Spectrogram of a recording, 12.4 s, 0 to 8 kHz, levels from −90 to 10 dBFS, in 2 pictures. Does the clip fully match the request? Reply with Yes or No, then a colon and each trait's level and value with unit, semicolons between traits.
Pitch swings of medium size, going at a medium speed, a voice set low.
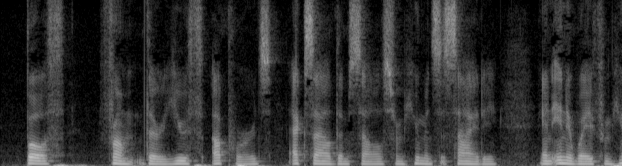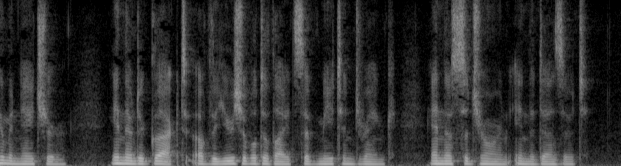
No: narrow, 2.1 semitones; average, 170 wpm; low, 125 Hz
